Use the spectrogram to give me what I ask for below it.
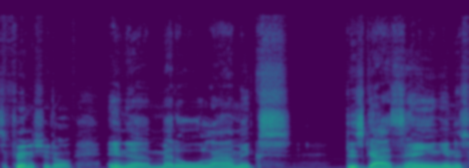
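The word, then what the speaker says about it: metallomics: And just a side word note, that word I was trying to pronounce was metallamics or metallamic techniques.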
